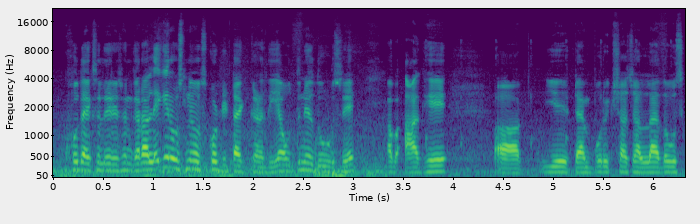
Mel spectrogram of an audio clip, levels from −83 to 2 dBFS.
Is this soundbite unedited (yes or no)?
no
